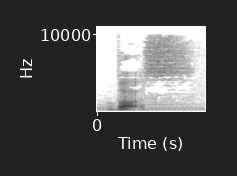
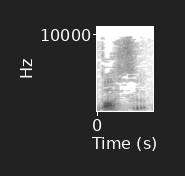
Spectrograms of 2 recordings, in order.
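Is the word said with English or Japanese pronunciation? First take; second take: English; Japanese. First: It is said with English pronunciation. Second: It is said with Japanese pronunciation. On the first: "英語で言うと" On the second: "日本語で言うと"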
